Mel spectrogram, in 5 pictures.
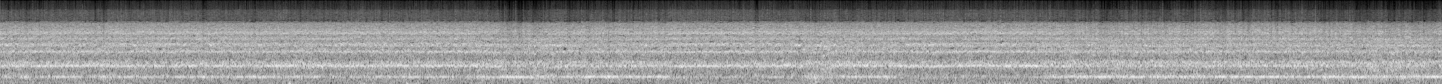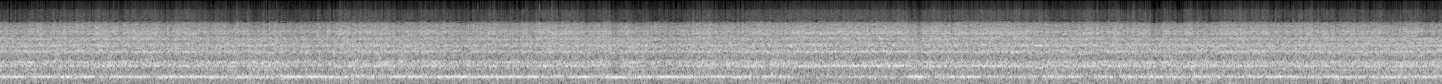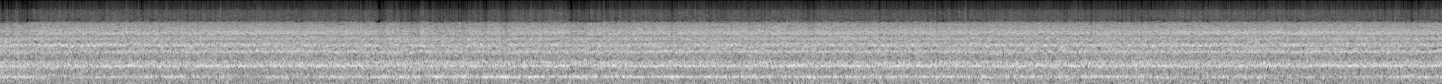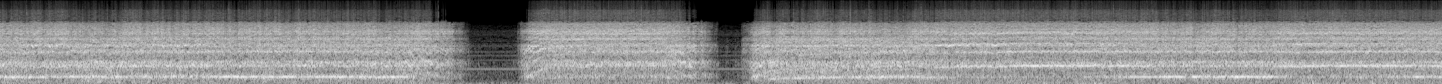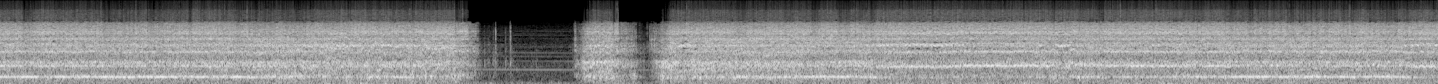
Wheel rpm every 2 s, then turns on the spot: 230, 230, 230, 230, 220, 230, 230, 230, 230, 230, 230, 230, 230, 230, 220, 230, 230, 230, 230, 230, 230, 230, 230, 180, 130, 110, 220, 230, 230, 230, 220, 60, 140, 220, 230, 230.
62-64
